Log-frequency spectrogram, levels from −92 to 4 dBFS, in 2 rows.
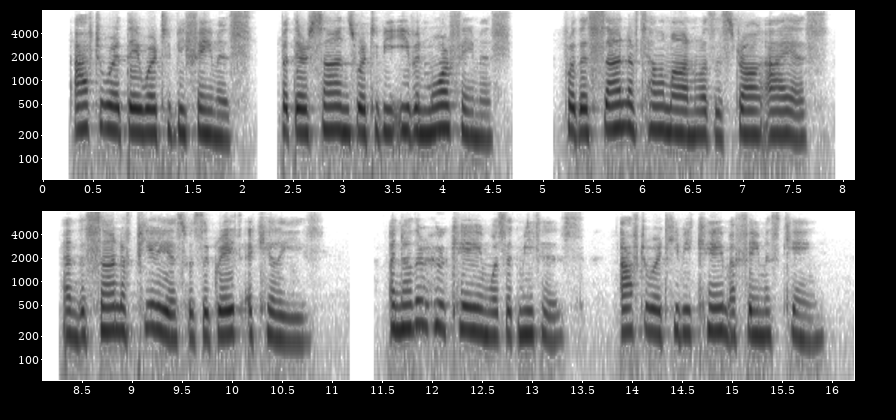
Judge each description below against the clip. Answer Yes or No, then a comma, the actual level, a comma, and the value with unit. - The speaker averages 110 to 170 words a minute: Yes, average, 155 wpm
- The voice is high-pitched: Yes, high, 215 Hz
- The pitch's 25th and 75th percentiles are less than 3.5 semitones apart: Yes, narrow, 2.4 semitones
